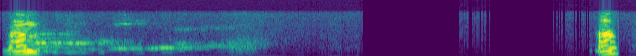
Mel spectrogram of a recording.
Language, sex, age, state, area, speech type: Sanskrit, male, 18-30, Rajasthan, rural, conversation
